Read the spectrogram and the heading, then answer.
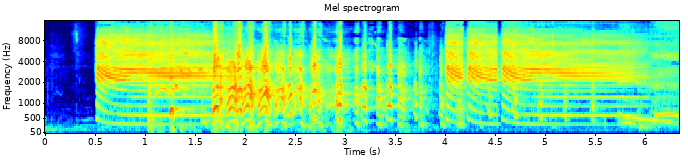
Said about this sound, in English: I just get silence. Well, sound effect. You don't get my air horns.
